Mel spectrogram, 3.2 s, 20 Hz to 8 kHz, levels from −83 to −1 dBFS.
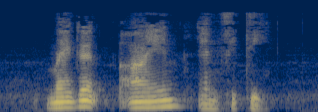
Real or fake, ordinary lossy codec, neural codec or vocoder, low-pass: fake; MP3, 24 kbps; codec, 44.1 kHz, 2.6 kbps, SNAC; 7.2 kHz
